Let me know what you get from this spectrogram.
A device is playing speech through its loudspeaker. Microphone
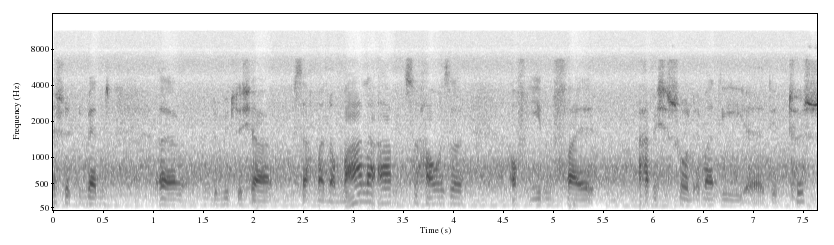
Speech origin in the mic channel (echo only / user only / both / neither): echo only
